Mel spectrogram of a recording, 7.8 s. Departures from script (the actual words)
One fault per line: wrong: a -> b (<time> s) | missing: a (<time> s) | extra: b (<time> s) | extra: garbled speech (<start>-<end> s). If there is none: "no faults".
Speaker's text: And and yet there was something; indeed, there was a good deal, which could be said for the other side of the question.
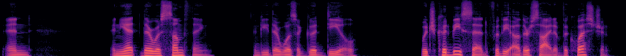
no faults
